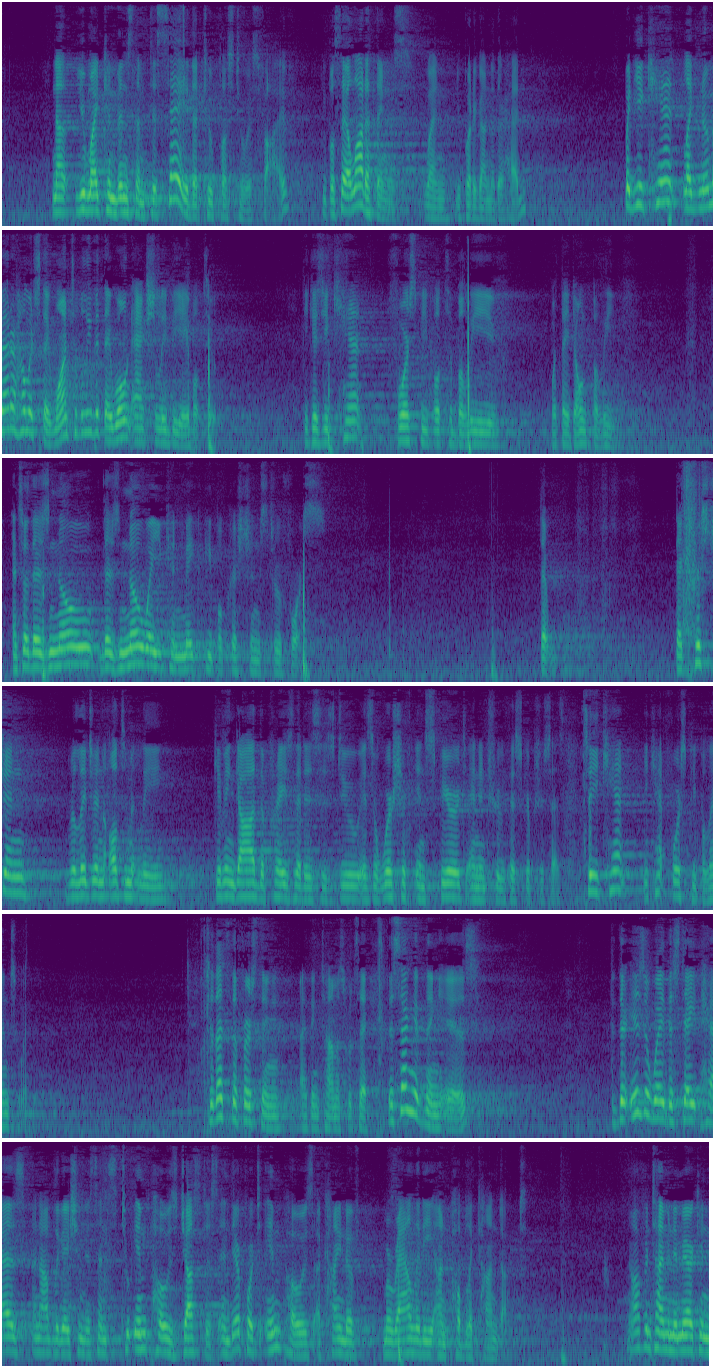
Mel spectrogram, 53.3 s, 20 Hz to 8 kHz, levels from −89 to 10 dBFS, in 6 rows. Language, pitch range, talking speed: English, 120-165 Hz, 170 wpm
